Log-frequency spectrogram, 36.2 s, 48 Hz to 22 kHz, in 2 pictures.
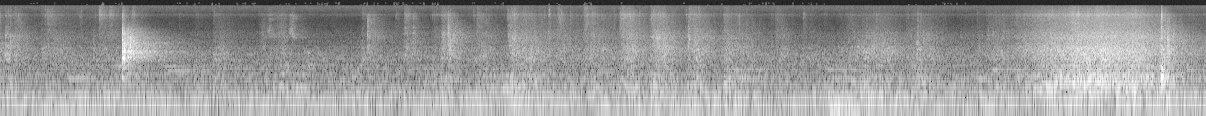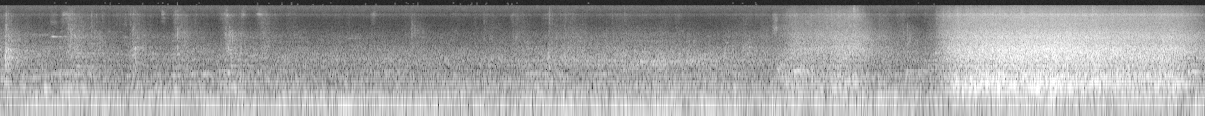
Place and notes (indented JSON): {
  "title": "Vabaduse väljak, Tallinn, Estonia - Cleaning of carpets",
  "date": "2019-10-20 15:26:00",
  "description": "Workers cleaning carpets in courtyard, someone is practicing piano, tram sound from far away",
  "latitude": "59.43",
  "longitude": "24.75",
  "altitude": "28",
  "timezone": "Europe/Tallinn"
}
